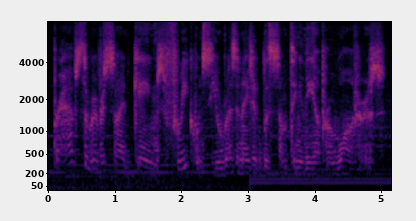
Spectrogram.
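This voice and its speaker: A low, measured male actor's voice as a polite researcher in a video game. He explains things analytically and calmly, with clear background music playing under him. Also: natural voice, low-quality recording. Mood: calm, cautious. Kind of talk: scripted video game dialogue. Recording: music behind the voice.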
